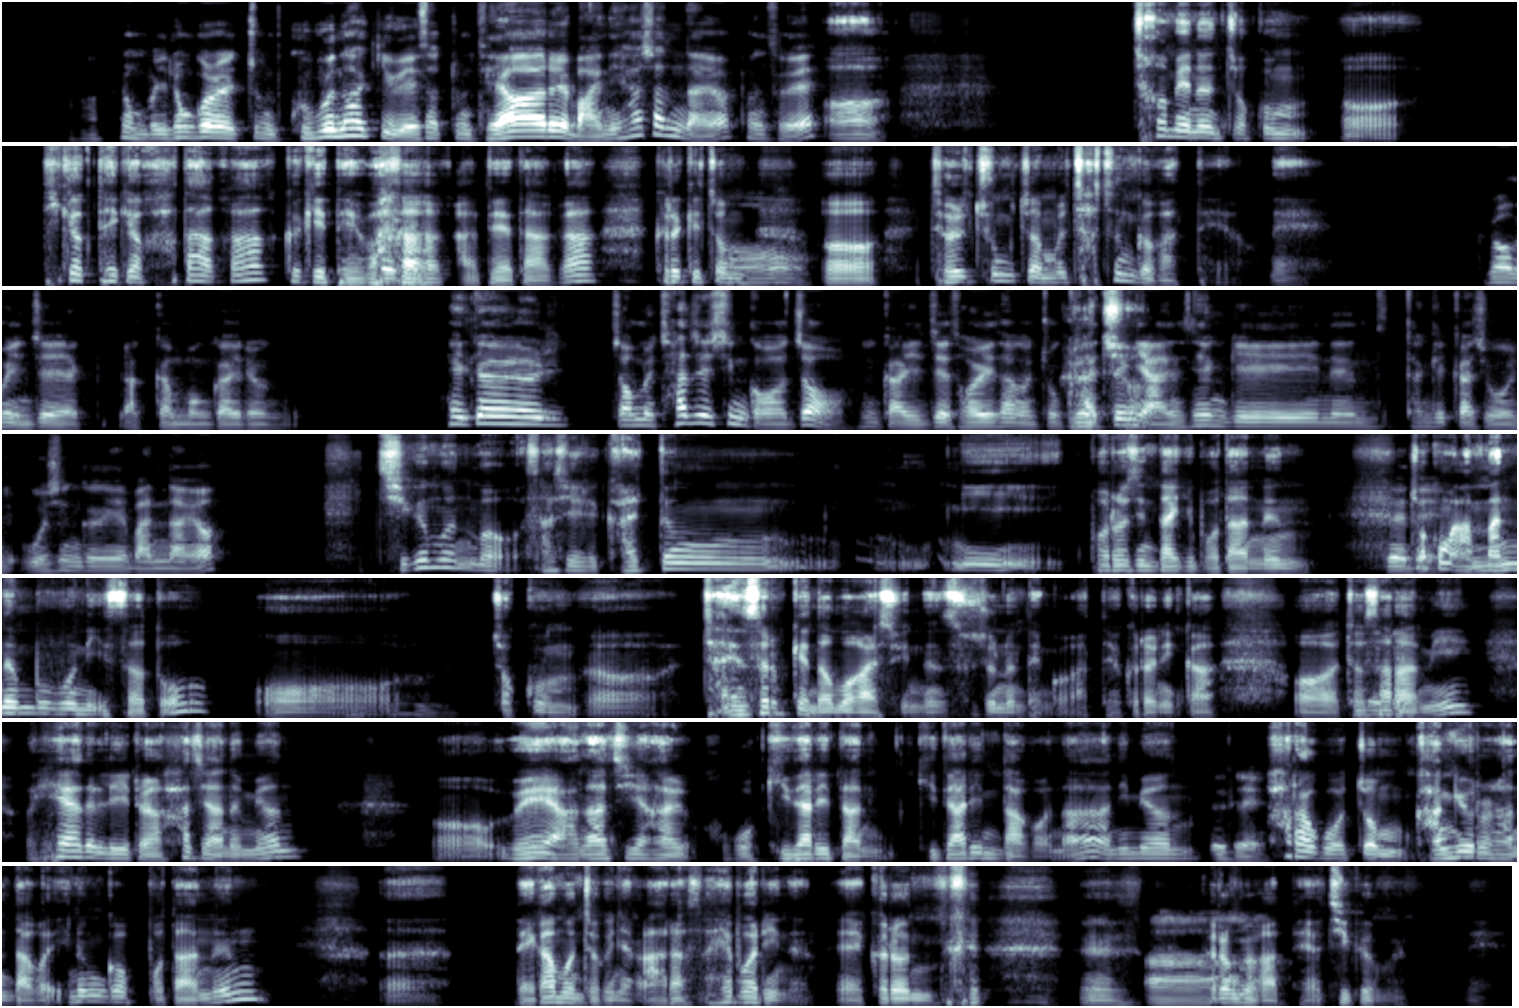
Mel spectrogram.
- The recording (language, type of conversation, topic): Korean, podcast, 집안일 분담은 보통 어떻게 정하시나요?
- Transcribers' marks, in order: laughing while speaking: "대화가 되다가"; other background noise; tapping; laugh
